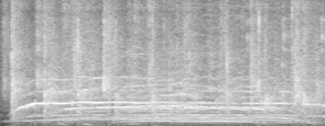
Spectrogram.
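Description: A live show audience bursts into steady applause mixed with loud cheering and whoops, welcoming a guest onto the show, sustained for a couple of seconds, with no one speaking over it.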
